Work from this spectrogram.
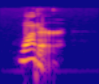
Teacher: the T becomes a fast D sound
